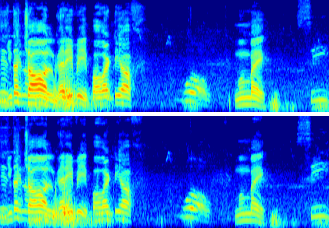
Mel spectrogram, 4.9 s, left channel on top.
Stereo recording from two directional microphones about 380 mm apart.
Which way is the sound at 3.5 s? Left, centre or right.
Centre.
